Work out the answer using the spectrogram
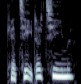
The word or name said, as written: KATEDERTIME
